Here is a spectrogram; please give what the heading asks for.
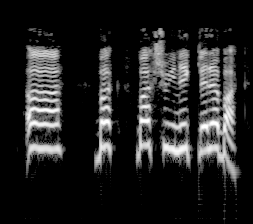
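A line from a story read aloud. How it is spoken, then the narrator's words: Aunt shouting. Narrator (Turkish): diye bağırdı teyze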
